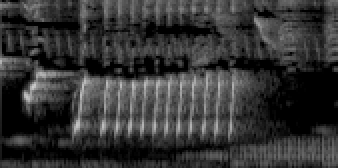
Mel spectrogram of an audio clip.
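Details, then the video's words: White-rumped shama producing a short slurred whistle, then a fast even trill of about a dozen ringing notes, ending in a lower buzzy murmur. "Amazing White-rumped Shama Bird Song Singing And Chirping"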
